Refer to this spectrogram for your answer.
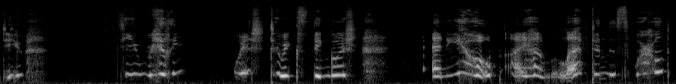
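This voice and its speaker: Grieving loyal young princess for audio roleplay, played by a woman: slow, halting, intense, close dry sound. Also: very high-pitched, darkish tone, no echo, exaggerated voice. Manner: halting, repeating words, emotionally intense. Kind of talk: dramatic audio roleplay acting.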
